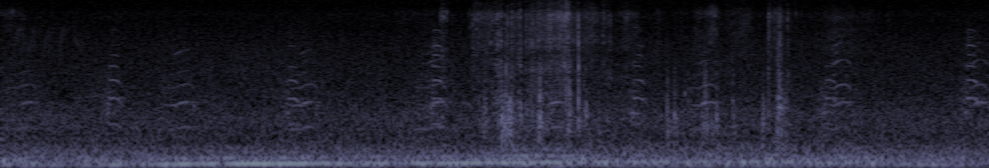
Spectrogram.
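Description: Geese honking: faint, repeated short calls over a steady low rumble.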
